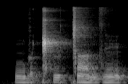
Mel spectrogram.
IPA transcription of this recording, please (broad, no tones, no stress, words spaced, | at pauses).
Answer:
ŋɡʌǁʰɯ ǀã nzẽ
